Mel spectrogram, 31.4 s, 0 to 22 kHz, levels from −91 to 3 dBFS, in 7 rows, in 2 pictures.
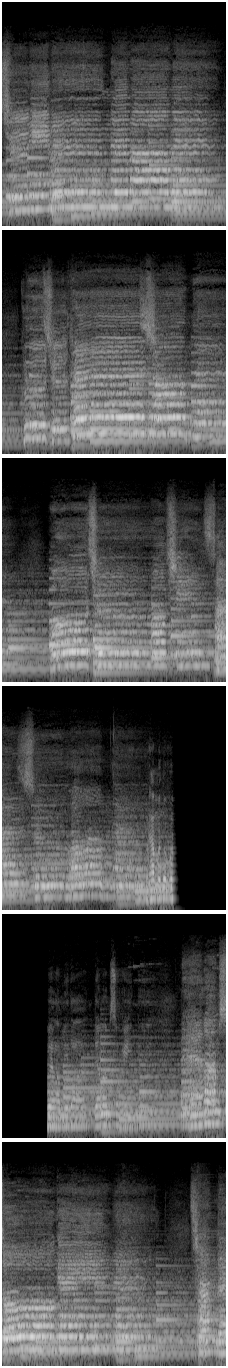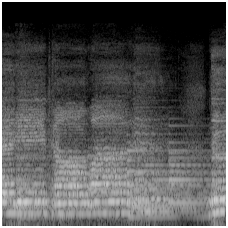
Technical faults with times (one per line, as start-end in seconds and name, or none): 16.85-18.85 call audio freeze
22.20-24.56 jitter buffer speed-up
27.24-28.40 jitter buffer speed-up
